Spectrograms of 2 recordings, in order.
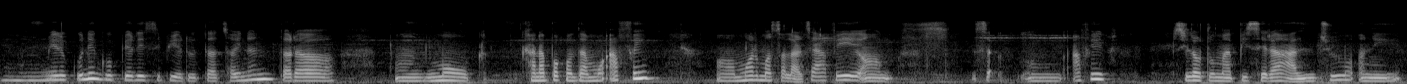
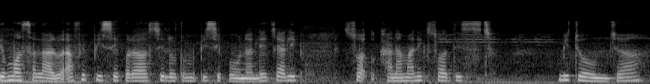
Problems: constant background noise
